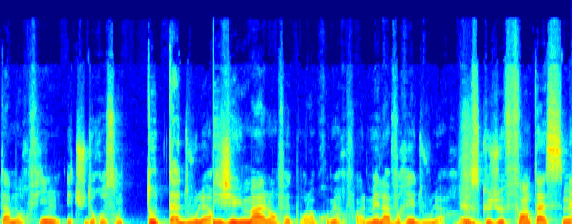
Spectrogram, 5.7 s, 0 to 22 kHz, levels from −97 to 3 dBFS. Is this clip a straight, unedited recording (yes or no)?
no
